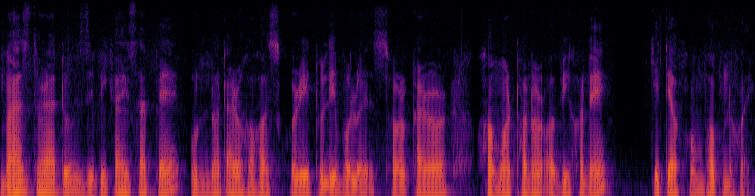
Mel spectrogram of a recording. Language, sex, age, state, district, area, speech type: Assamese, male, 18-30, Assam, Dhemaji, rural, spontaneous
